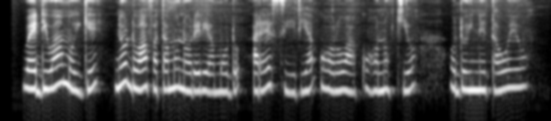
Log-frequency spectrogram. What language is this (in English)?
Kikuyu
